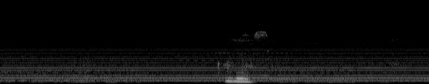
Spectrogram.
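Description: Low, steady electrical hum with a stack of even tones, broken a little over two seconds in by a brief, short voice sound.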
